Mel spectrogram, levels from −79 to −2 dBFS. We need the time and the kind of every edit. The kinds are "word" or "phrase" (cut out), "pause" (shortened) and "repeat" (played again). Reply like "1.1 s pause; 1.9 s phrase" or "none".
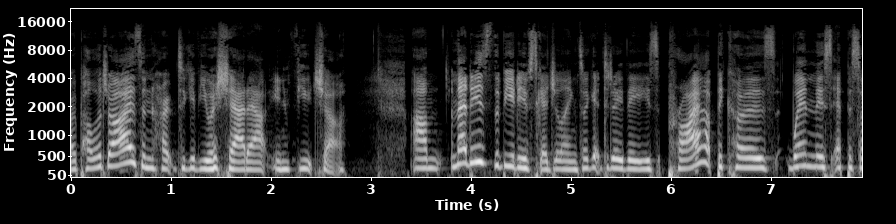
3.3 s pause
